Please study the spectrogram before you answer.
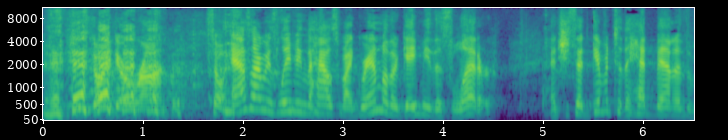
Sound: laugh

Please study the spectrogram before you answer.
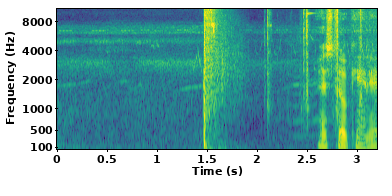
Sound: gunfire

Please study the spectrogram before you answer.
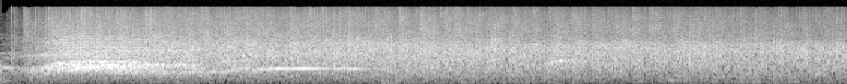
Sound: audience Cheers

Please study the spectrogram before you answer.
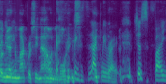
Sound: laughs

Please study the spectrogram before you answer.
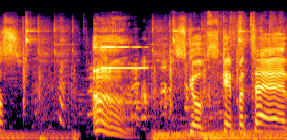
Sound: grunting; dinging

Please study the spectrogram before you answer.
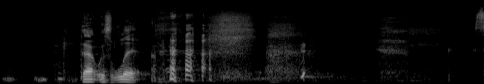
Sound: laughs

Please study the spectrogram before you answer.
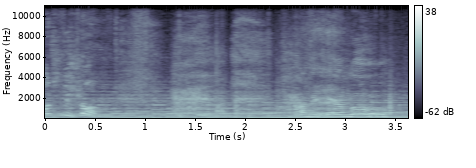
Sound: taking deep breaths

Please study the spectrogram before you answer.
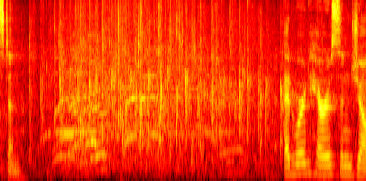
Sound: audience applauding; audience cheering

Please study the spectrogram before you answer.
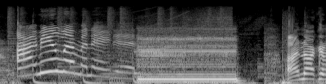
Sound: buzzer

